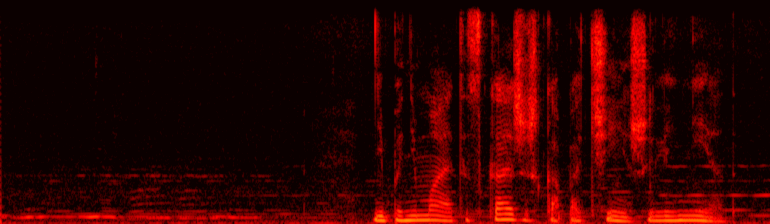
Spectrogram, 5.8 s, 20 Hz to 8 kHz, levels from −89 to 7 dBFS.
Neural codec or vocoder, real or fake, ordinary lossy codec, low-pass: none; real; none; none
